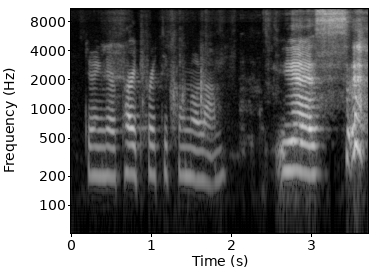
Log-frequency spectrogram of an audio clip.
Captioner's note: speaking Hebrew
